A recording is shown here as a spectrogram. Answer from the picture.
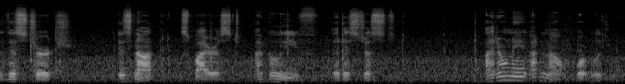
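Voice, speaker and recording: Through noticeable background noise, a man of medium pitch speaks at a moderate pace with very wide pitch swings and long, frequent pauses. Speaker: gaming youtuber. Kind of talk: casual gameplay commentary.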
